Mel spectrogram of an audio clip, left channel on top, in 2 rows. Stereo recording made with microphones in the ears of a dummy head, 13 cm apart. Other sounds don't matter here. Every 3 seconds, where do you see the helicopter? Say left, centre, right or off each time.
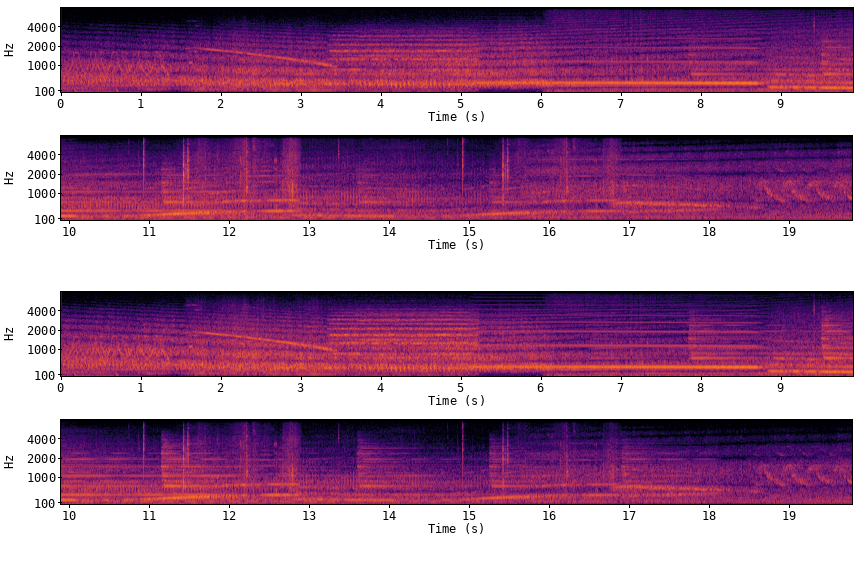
right, centre, left, left, left, left, left.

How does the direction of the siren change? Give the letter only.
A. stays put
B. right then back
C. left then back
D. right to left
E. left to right
D.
